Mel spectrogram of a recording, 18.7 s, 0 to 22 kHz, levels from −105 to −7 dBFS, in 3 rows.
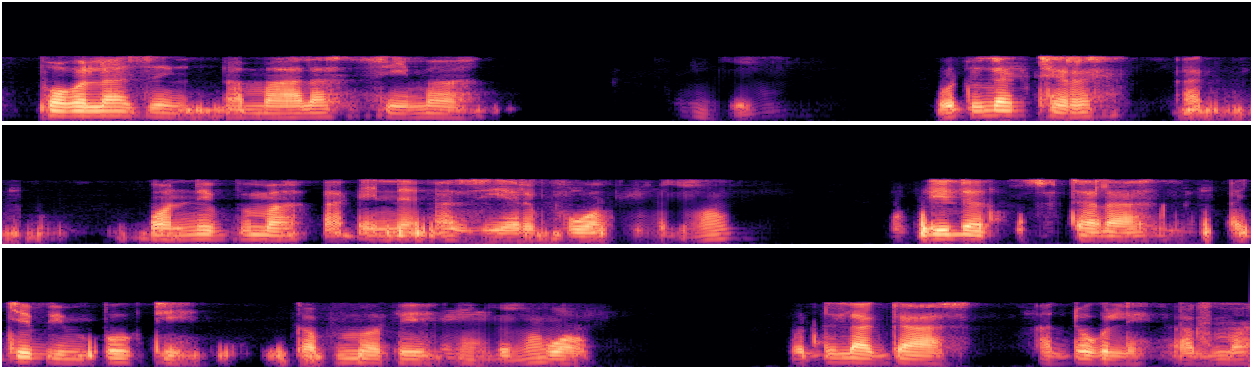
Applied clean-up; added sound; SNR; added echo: neural mask model Resemble Enhance denoiser.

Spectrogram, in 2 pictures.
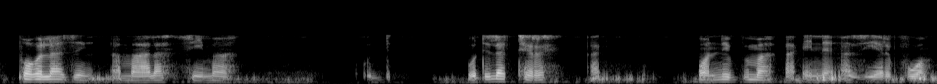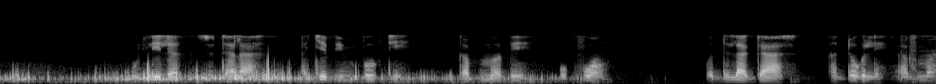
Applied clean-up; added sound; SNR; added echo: none; none; none; none.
